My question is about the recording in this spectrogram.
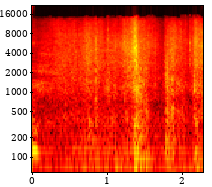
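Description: Black plastic trash bags and loose rubbish rustling and crinkling as gloved hands dig through a dumpster, in a few short rustles, the loudest about a second and a half in.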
